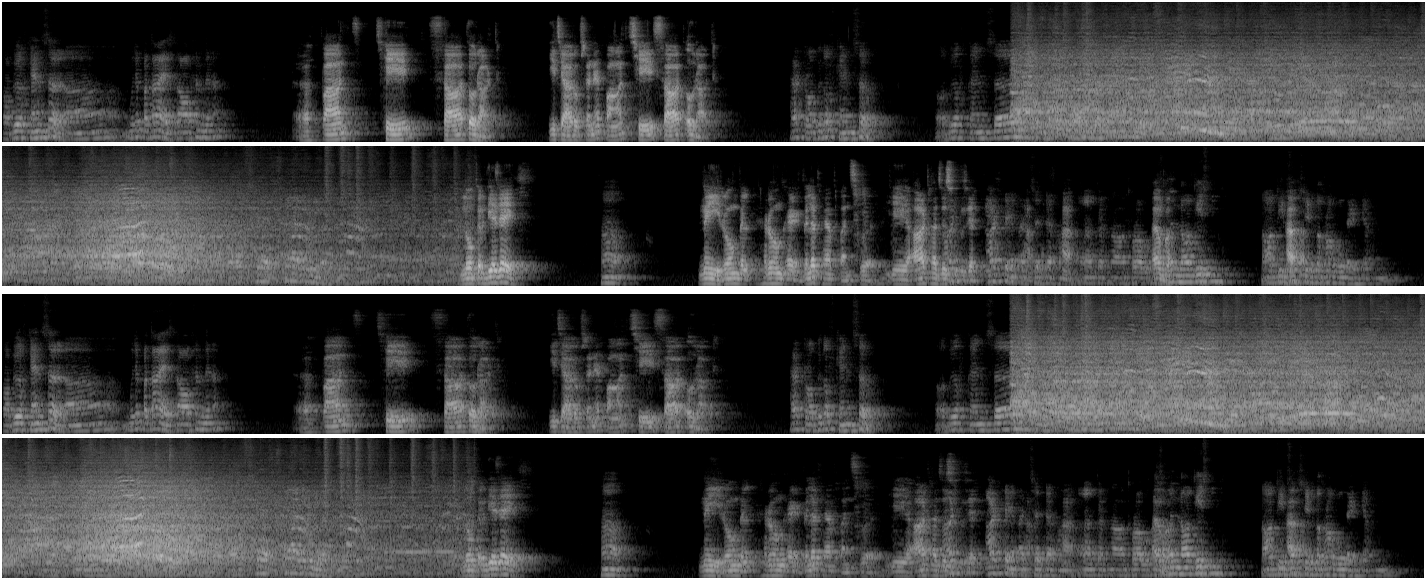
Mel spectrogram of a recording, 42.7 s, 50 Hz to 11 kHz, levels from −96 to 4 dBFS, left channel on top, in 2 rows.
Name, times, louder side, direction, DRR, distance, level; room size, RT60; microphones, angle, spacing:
voice 1, 0.0-3.2 7.0-7.1 11.8-13.1 14.0-19.5 20.0-21.1 21.9-26.9 30.3-30.7 35.1-39.6 40.2-42.2, right 1 dB, 15° right, 1 dB, 0.5 m, -43 dB
voice 2, 4.4-5.2 5.6-6.2 6.6-7.3 8.2-10.6 28.2-29.0 31.8-35.9 36.7-36.8 37.2-37.4 38.6-38.9 40.6-40.9, left 6 dB, 90° left, 12 dB, 0.3 m, -33 dB
sound 1, 15.1-28.4, right 3 dB, 75° right, 0.7 m, -32 dB
3.3 x 2.5 x 3.0 m, 0.74 s
head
